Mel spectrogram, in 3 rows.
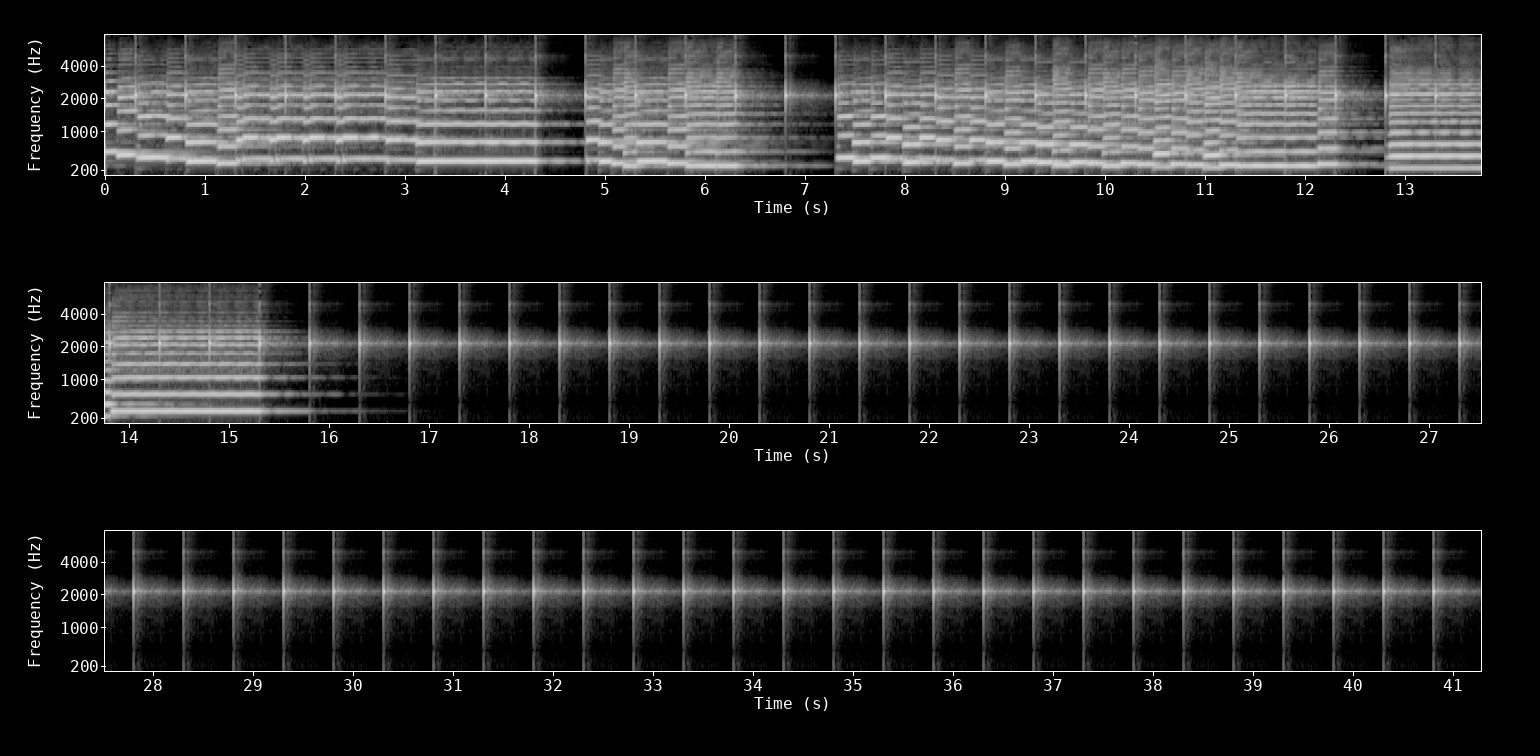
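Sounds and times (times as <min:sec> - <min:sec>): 
solo instrument playing: 0:00.0 - 0:16.0
click: 0:00.0 - 0:41.2.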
